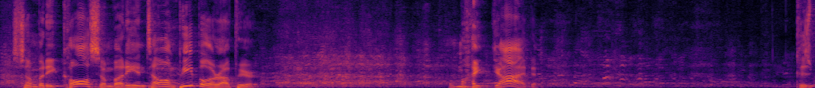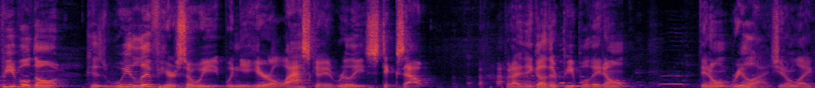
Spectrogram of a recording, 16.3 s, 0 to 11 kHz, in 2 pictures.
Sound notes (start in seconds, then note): 2.4 audience laughing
